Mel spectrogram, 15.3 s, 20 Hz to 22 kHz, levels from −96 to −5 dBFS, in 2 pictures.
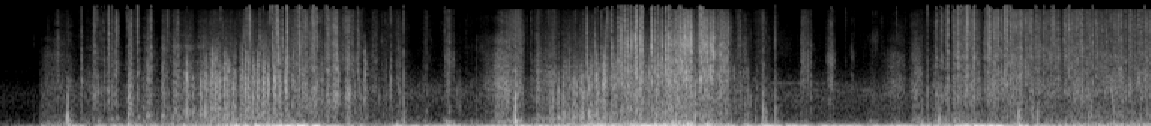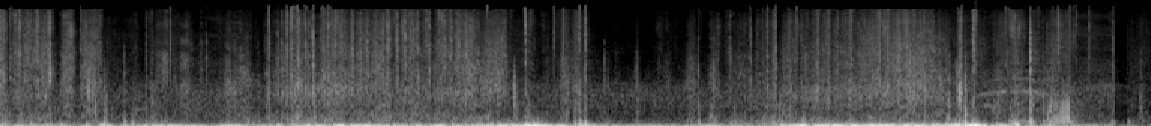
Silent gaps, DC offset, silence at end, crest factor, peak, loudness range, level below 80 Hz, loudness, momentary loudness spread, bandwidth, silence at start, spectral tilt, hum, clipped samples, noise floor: none; under 0.1%; 0.3 s; 20 dB; 0 dBFS; 8 LU; -28 dBFS; -34 LUFS; 18 LU; 16 kHz; 0.25 s; -3.5 dB/octave; none; under 0.1%; -40 dBFS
